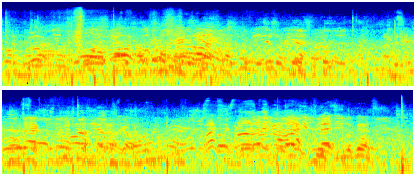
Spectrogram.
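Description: Several men's voices talking and calling out at once, overlapping and indistinct, from football players on the pitch, with a few short knocks of the ball being kicked.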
